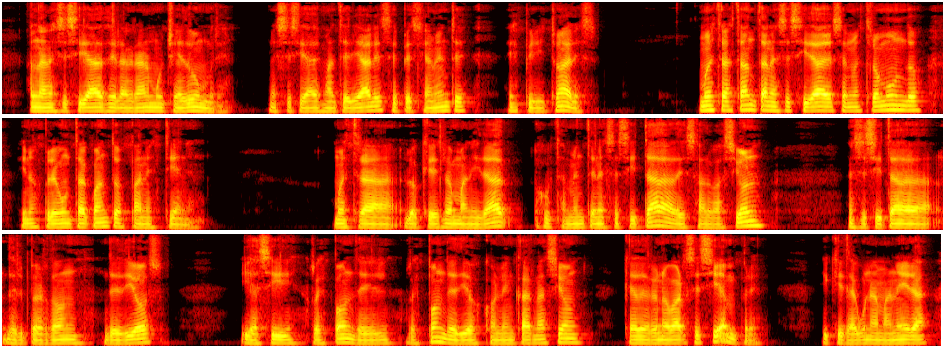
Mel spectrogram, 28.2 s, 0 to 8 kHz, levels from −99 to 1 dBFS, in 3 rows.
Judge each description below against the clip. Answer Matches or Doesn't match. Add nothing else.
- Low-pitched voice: Matches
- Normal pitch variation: Matches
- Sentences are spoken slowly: Matches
